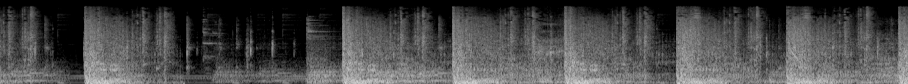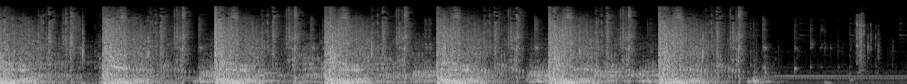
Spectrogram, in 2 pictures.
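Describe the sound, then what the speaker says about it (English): A rocket launcher in the video game Doom fires again and again in rapid succession, each shot a loud booming blast followed by a rumbling explosion, keeping up an almost continuous barrage that stops near the end. "Steady with the rocket launcher"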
